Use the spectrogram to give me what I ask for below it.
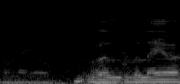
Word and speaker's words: Vallejo: So This is pronounced Vallejo.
